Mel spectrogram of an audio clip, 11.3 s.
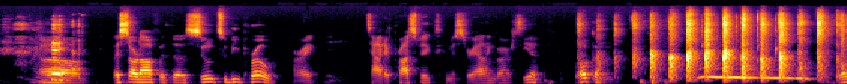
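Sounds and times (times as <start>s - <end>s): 
speech: 1.6s - 4.3s, 4.9s - 10.2s
hand clapping: 7.7s - 11.2s.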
